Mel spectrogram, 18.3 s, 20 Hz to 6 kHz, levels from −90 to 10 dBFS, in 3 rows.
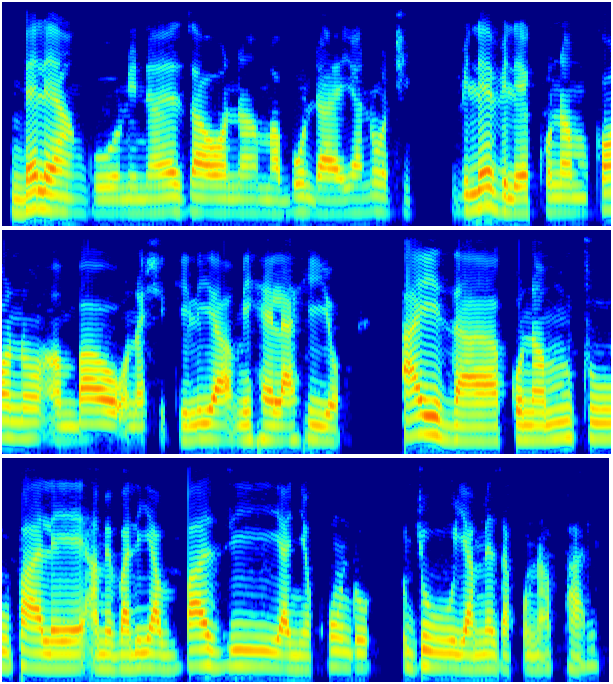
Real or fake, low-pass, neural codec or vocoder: real; 5.4 kHz; none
